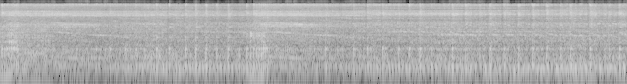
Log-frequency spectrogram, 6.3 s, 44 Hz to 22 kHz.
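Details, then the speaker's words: Kawasaki Ninja R 150 two-stroke idling, recently had its block rebuilt: irregular "kresek" crackling rattle from the engine, traced to a broken exhaust power valve (Super KIPS) gear. "Ini motor Ninja 2 tak ini Oke jadi ini mesin ini di sini ada bunyi kresek kresek kresek kresek kresek"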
